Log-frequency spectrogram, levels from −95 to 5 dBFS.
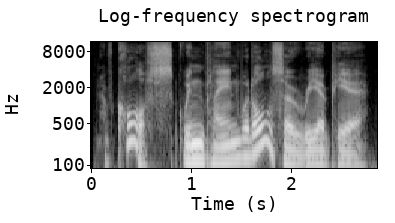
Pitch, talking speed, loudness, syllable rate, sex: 120 Hz, 125 wpm, -16 LUFS, 4.4 syllables/s, male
